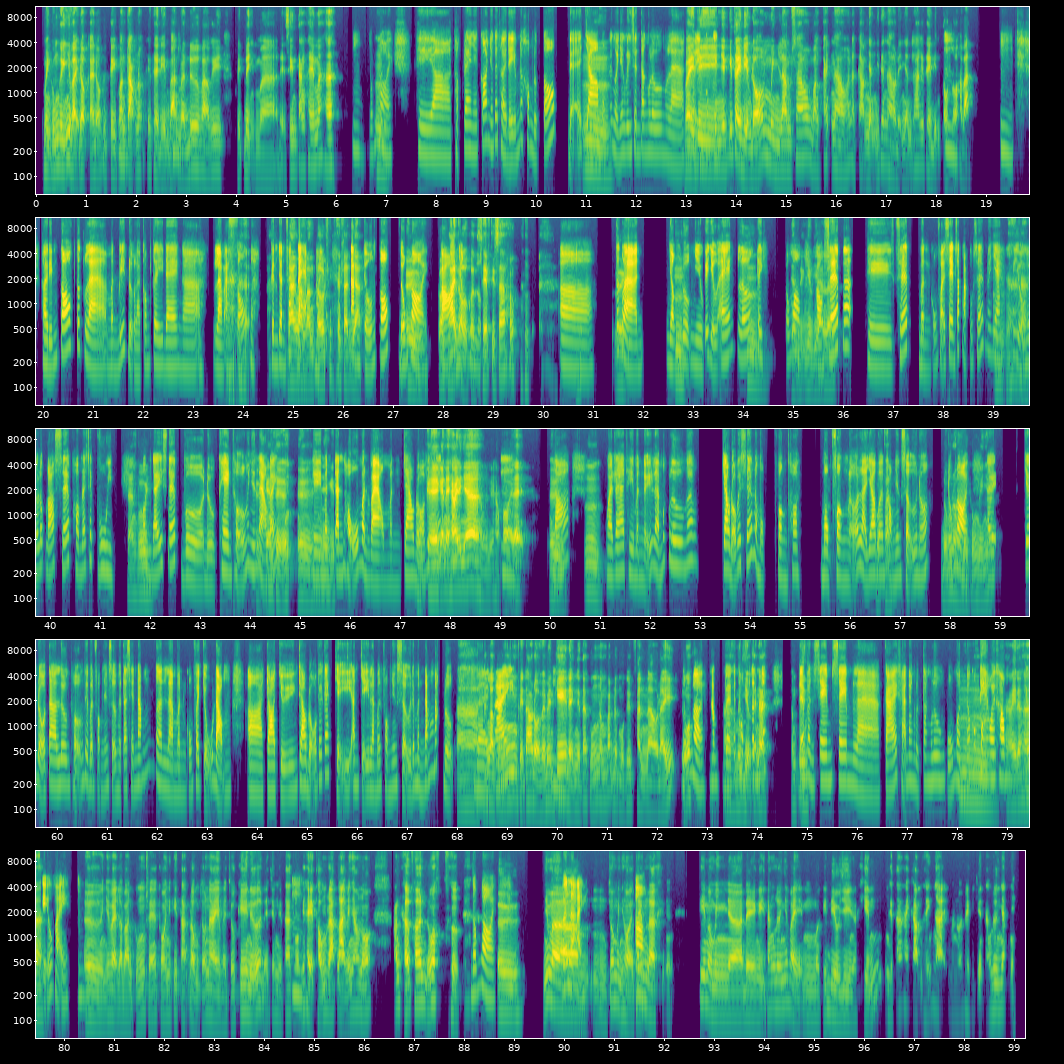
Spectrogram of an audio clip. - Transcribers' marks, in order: tapping; laugh; unintelligible speech; laughing while speaking: "sao?"; laugh; other background noise; chuckle
- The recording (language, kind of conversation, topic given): Vietnamese, podcast, Làm sao để xin tăng lương mà không ngượng?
